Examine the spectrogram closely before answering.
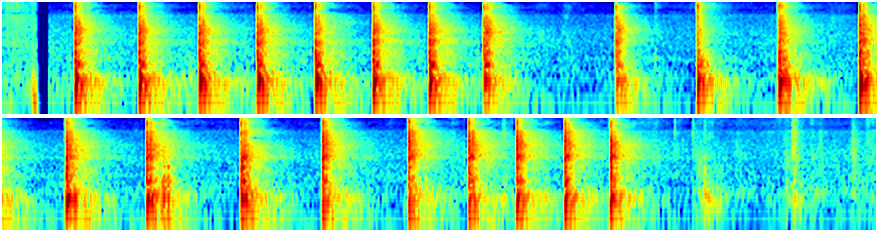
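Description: Rapid, regular strikes of a hand tool, about three a second, in two runs with a short pause between them, stopping shortly before the end.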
